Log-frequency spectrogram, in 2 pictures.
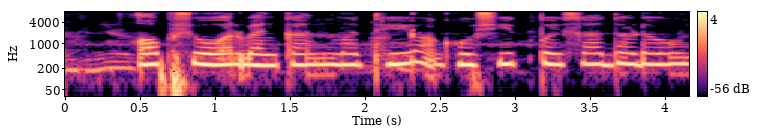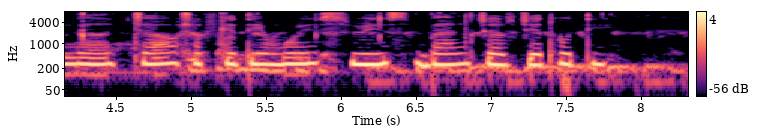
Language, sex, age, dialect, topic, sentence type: Marathi, female, 18-24, Varhadi, banking, statement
